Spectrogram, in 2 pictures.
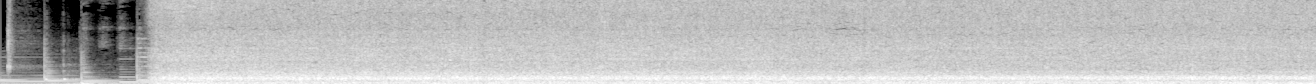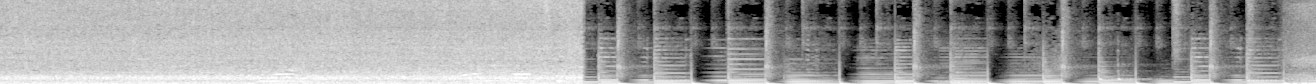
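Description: Spring-fed stream rushing over rocks in a shallow riffle: a loud, steady rush of water for about thirteen seconds. Background music plays briefly at the start and comes back with a beat for the last few seconds.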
